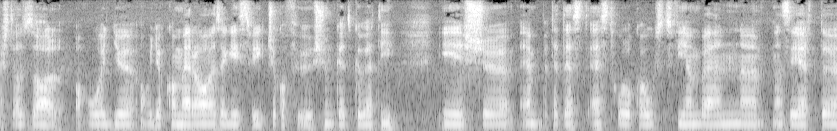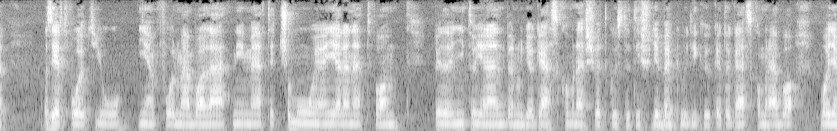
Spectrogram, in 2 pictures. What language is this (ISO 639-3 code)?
hun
